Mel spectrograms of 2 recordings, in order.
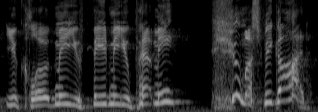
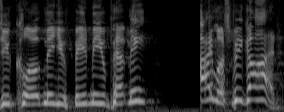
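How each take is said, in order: First: Rising higher with each line, excited; eager dog voice. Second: High and lofty, climbing to a haughty "I must be God"; smug cat voice. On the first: Pastor voicing the dog to his church, higher and awed. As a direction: build up to a high, awed "you must be God". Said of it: "The dog says". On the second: Pastor voicing the cat to his church, high and haughty. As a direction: play the cat full of itself. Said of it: "And the cat says". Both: Retold or imitated.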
